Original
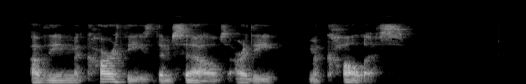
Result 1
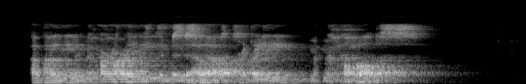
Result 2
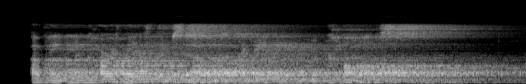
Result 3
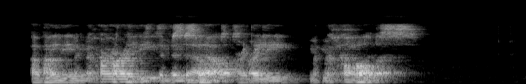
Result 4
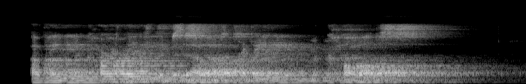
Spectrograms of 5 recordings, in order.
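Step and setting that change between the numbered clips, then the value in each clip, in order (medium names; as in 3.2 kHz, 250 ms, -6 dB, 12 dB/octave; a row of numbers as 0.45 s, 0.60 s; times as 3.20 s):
plate-style reverb, RT60: 1.1 s, 5.2 s, 0.52 s, 2.4 s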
